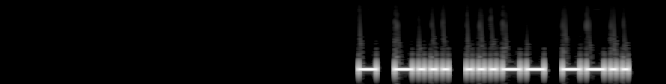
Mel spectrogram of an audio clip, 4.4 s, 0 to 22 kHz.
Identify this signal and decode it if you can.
Morse code, heard as a keyed tone, about 30 wpm, 700 Hz. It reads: TB3Z
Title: DXCC-100 Call Signs - 4 Characters - Repeated 3x - 30wpm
